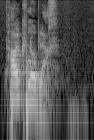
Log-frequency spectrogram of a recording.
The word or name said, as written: Paul Knoblach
